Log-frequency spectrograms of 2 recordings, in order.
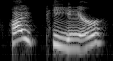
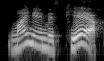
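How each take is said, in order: First: Pierre with a hard English R at the end; higher, rising greeting, English-sounding Pierre; anglicised Pierre. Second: Pierre the French way, ending without a hard R. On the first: Canadian greeting a French person, Pierre with English R. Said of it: "and you go". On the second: French person introducing himself, Pierre pronounced in French. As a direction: say Pierre with French vowels, final R barely there. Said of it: "If a French person says". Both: Retold or imitated.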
